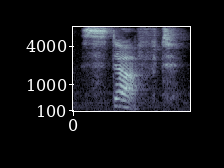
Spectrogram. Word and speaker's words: stuffed: Stuff, listen for the T, stuffed.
